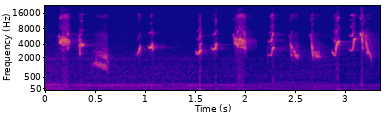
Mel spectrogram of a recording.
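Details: Long-tailed shrike in lively mimicry-filled song used to provoke singing: a quick jumble of sharp chirps, downslurred whistles and bright scratchy notes.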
